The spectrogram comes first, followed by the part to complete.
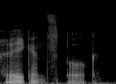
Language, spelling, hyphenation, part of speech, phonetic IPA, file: German, Regensburg, Re‧gens‧burg, proper noun, [ˈʁeːɡn̩sˌbʊʁk], De-Regensburg.ogg
- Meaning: Regensburg, Ratisbon (an independent city, the administrative seat of the Upper Palatinate region, Bavaria, Upper Palatinate region, Germany)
